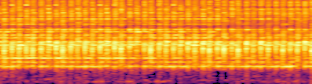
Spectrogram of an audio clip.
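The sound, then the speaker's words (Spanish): A handbell, the show's 'bell of fortune', rings continuously with rapid, even strokes for about three seconds, its bright metallic clanging steady and fairly loud, with no voices. “saca la campana de la fortuna. Y suena”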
